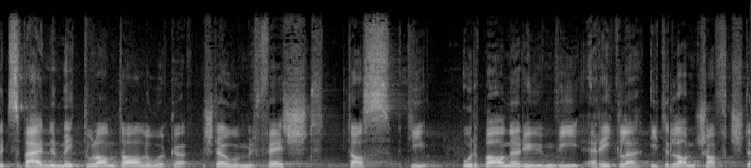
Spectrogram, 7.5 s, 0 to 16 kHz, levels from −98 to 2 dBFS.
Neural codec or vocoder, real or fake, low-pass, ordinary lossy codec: none; real; 14.4 kHz; none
